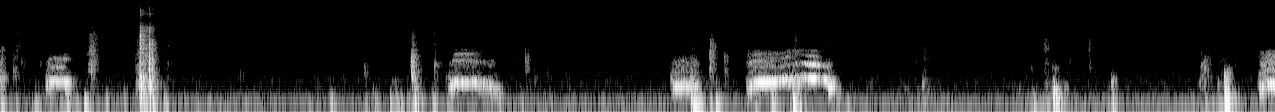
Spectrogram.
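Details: Patience, a domestic cat mother, playing with her five kittens indoors in a wrecked room after being surrendered to Purrfect Pals: several short harmonic meow-like calls at irregular intervals, mixed with thumps and scuffling of play.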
